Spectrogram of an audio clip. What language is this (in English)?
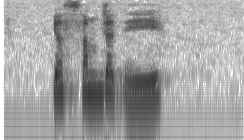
Cantonese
